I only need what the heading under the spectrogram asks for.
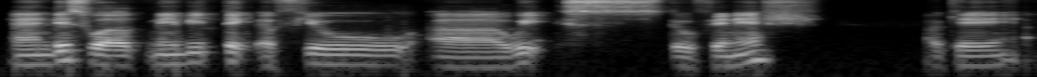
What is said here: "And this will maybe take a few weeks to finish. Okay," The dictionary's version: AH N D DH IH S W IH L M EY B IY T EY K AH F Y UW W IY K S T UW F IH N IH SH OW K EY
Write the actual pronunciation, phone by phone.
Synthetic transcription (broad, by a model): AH N D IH S W IH L M EY B IY T EY K AH F Y UW W IY K S T UW F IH N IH SH OW K EY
